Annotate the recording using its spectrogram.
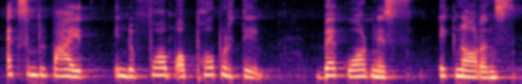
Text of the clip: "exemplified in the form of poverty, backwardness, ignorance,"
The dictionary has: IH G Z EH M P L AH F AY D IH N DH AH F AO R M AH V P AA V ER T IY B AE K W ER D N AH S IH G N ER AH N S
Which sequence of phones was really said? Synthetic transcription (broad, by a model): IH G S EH M P L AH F AY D IH N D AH F AO R M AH F P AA P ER T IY B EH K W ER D N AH S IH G N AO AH N S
